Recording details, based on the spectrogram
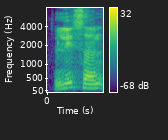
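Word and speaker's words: listen: लिसन इस लिसन word में T silent.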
